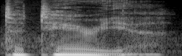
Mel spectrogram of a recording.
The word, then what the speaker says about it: Tartaria: be again the great tartarian Empire tartaria originally pronounced tataria without the first R is the name of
